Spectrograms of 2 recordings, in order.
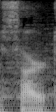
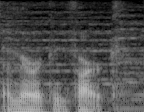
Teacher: A stereotypical characteristic of the Utah dialect is pronouncing O as ah when it appears before a r sound. So older speakers may say harse instead of horse, or sart instead of sort.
